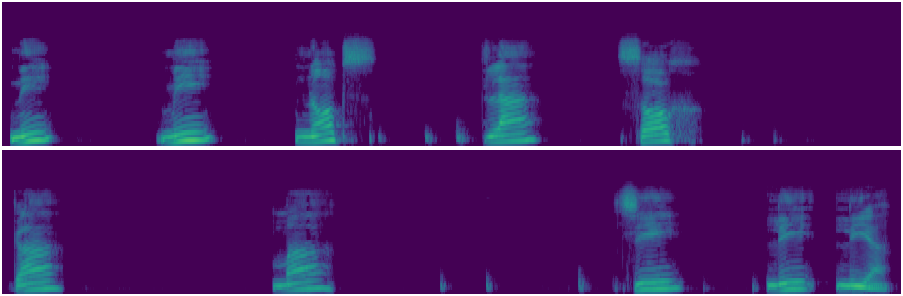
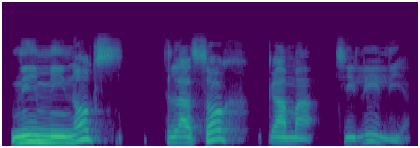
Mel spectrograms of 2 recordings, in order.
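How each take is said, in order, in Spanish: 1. Cada sílaba se dice por separado, con pausas. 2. Las sílabas se unen en palabras fluidas.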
